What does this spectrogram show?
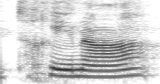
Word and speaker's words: tahini: Um, so you know, obviously Tina I would say is, you know, my friend Mike Salomonov calls it the mother sauce of Israeli cuisine and, you know, it rhymes with Adena, so it's it it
